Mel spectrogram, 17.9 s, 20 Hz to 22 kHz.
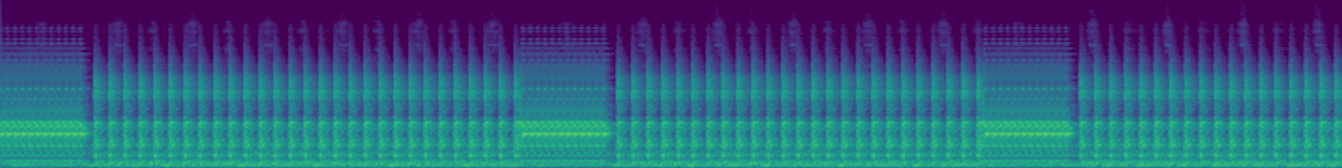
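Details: Abdominal MRI on a Philips 1.5T scanner: loud rapid mechanical knocking at about 150 a minute, broken by brief steady tonal buzzes every few seconds, MRI scanner noise, possibly a diffusion sequence.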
